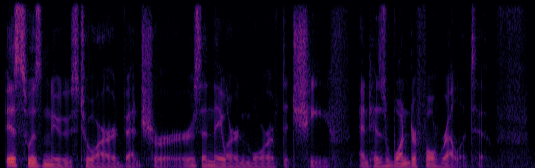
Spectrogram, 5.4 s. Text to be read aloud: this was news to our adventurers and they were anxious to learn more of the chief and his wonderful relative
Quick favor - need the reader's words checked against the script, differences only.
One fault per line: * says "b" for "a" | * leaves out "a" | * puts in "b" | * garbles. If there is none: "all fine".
* leaves out "were anxious to"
